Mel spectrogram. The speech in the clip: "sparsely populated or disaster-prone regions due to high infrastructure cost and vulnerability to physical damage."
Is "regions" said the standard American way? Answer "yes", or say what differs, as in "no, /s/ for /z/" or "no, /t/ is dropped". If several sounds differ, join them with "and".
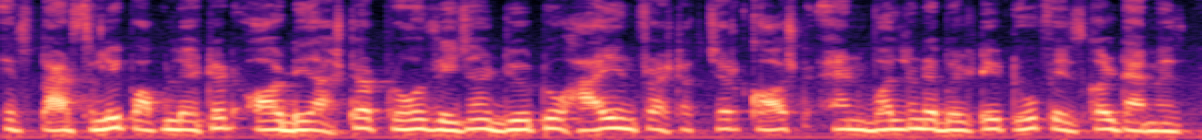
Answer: no, /z/ is dropped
